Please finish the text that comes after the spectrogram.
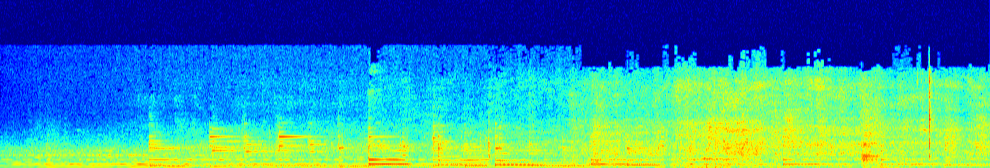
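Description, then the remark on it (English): An Amtrak passenger train travelling from Penn Station to Albany rolls along the rails, with a steady mechanical rumble and sustained tonal hums and squeals layered over it, continuous throughout. “Now on the Amtrak from Penn Station to Albany, heading into some pretty hardcore unknown.”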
